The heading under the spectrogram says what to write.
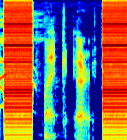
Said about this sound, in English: Okay, boy, that got a lot of buzzes.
